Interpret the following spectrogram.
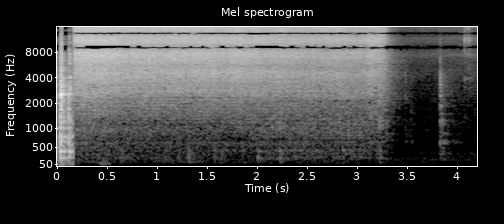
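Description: Pressure cooker letting off steam: a steady hiss for about three seconds that stops abruptly.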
